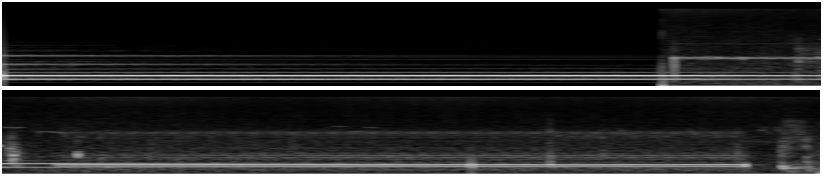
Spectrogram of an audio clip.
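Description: Electronic IDM music: a chord of pure, sine-like synth tones held steadily, moving to a new chord about four seconds in, with a faint hiss joining just before. The tones cut off just before the end.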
